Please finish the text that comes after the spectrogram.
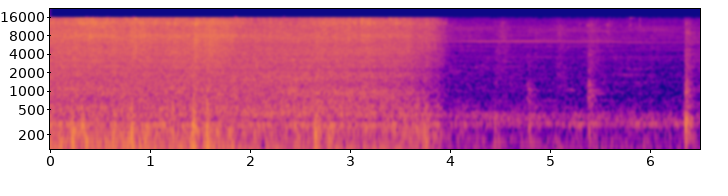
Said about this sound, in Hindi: ट्रेन पहुंची है फलूदी जंक्शन में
